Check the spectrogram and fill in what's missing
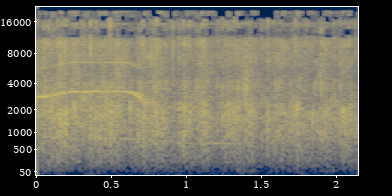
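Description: A stand-up comedy crowd claps for a woman introduced on stage, steady full-room applause with a faint tone briefly audible at the start.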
